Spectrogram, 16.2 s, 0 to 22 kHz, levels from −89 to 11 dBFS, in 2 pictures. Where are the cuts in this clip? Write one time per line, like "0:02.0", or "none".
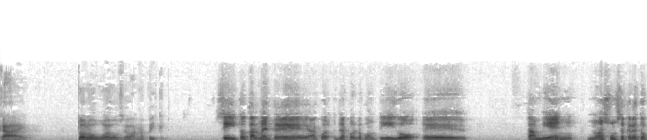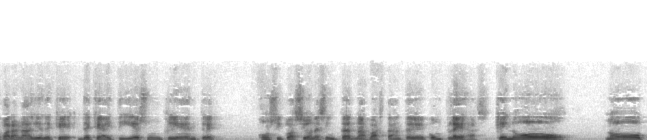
0:11.2
0:14.3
